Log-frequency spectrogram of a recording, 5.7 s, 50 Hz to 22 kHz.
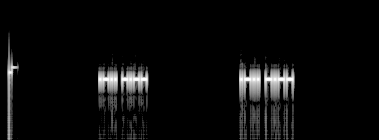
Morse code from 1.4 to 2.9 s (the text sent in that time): LY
